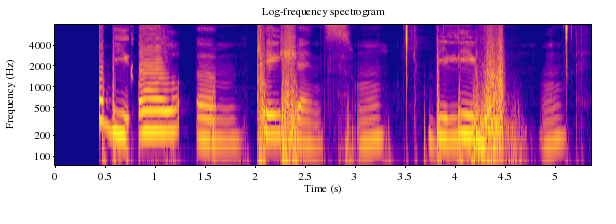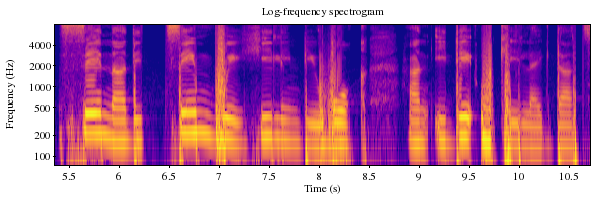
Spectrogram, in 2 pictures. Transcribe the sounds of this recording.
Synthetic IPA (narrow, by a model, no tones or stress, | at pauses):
abiʔɔlʌmpʰeʃɛ̃nts̩ | biliv̩ | senadə | sẽmwehilĩŋdəwɔk | ãnideʔokʰelaɪk̚dat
